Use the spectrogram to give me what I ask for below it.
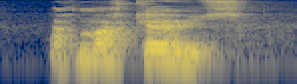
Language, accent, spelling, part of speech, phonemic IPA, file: French, Canada, remorqueuse, noun, /ʁə.mɔʁ.køz/, LL-Q150 (fra)-remorqueuse.wav
- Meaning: tow truck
